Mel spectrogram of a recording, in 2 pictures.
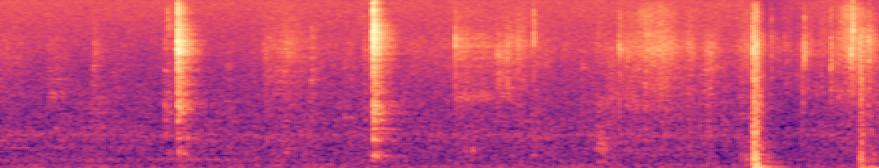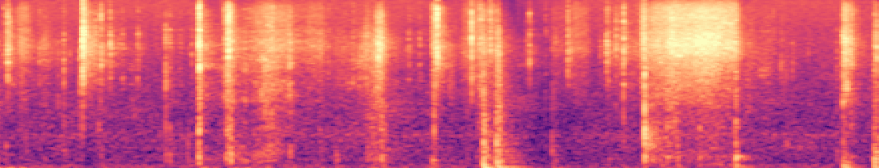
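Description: Cardboard shipping box being handled and opened on a table: two faint clicks, then heavy thumps about halfway through and again later, with cardboard and packing paper rustling between them and a hissy sheet of paper sliding out near the end.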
